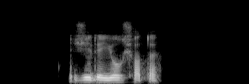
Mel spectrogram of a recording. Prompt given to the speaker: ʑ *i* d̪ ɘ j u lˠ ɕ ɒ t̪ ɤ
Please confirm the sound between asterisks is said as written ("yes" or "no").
yes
